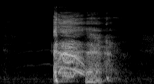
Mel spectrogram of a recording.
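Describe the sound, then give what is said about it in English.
A single harsh, throaty cough bursts out after a moment of quiet, loud, with a rough rattling tail that fades over about a second. “Stop that coughing!”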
